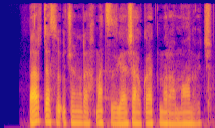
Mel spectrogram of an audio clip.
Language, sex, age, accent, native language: Uzbek, male, 18-24, Sirdaryo, Uzbek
